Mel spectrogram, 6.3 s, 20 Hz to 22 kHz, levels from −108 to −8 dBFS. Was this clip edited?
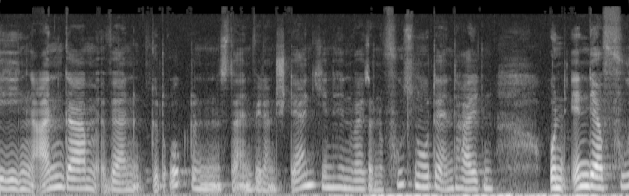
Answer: yes; 2 cuts; at 1.5 s, 3.7 s

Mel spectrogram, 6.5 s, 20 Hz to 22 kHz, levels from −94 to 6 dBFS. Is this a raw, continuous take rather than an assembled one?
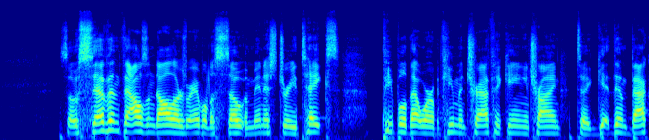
no; 7 cuts; at 1.9 s, 2.4 s, 3.0 s, 3.7 s, 4.4 s, 5.3 s, 5.6 s

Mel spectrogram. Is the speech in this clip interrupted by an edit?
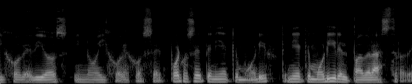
yes; 2 cuts; at 1.8 s, 2.8 s

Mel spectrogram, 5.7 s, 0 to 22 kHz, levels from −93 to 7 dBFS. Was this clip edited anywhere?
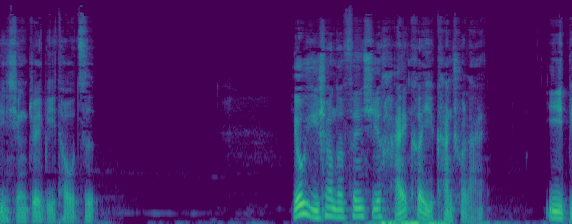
no; 0 cuts

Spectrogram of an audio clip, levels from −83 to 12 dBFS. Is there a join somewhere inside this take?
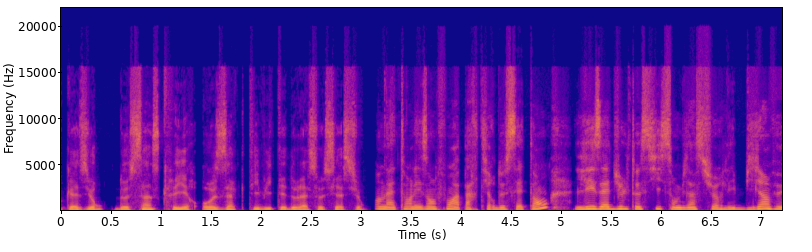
no; 0 cuts

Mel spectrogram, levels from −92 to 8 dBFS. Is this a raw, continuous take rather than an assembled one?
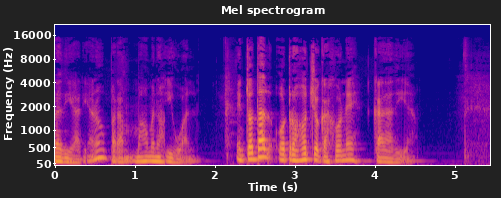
no; 1 cut; at 1.4 s

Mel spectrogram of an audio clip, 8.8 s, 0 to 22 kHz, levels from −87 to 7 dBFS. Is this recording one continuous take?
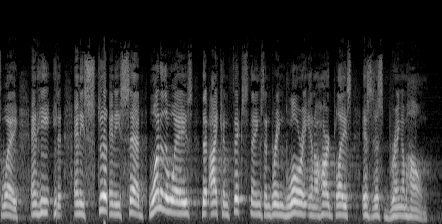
no; 3 cuts; at 1.1 s, 2.1 s, 2.9 s

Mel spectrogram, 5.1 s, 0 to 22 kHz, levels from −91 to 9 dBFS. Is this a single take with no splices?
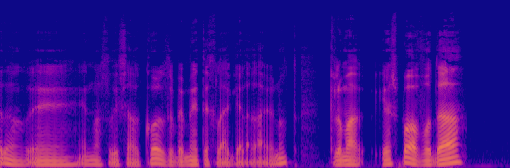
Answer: yes; 0 cuts

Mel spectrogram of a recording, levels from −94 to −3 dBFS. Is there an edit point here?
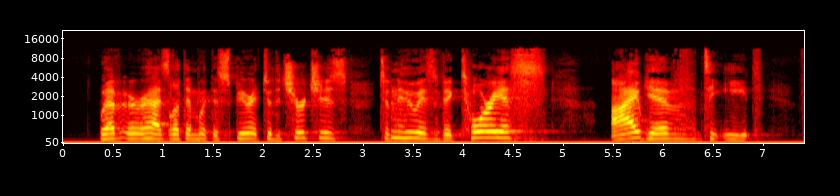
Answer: yes; 6 cuts; at 1.1 s, 1.4 s, 2.0 s, 3.3 s, 5.8 s, 6.4 s

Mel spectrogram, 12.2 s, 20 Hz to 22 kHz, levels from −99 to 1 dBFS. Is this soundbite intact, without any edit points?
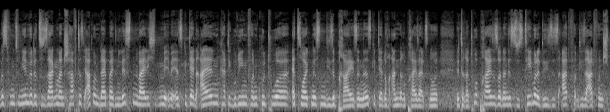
no; 2 cuts; at 1.7 s, 2.3 s

